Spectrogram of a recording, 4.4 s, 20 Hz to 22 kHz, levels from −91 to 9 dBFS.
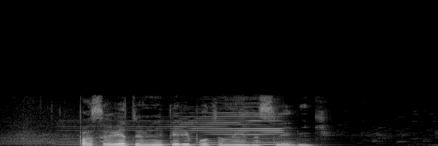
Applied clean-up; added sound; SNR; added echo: classical method log-MMSE.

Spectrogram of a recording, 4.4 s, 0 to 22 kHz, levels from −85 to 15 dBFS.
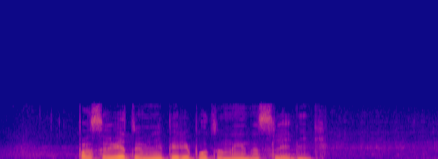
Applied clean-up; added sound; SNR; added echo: none; none; none; none.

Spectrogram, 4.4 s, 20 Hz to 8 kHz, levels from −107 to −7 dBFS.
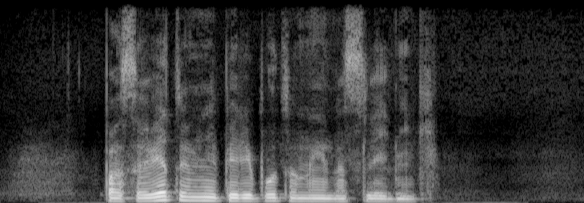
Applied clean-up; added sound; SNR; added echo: neural mask model Resemble Enhance denoiser.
